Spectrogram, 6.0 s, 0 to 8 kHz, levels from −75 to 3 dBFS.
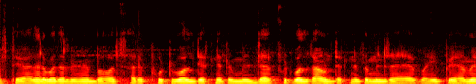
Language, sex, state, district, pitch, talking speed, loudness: Hindi, male, Chandigarh, Chandigarh, 145 Hz, 180 wpm, -16 LUFS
